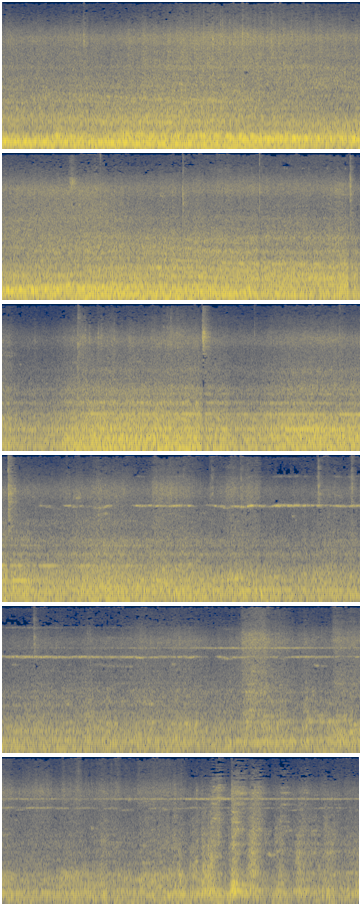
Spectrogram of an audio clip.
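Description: Freight train passing close by: the diesel locomotive's engine rumbles loudly as it goes past over the first several seconds. Then the freight cars roll by with high steady wheel squeal and, near the end, a run of sharp clicks from wheels crossing rail joints.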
